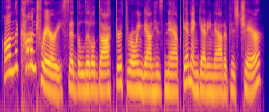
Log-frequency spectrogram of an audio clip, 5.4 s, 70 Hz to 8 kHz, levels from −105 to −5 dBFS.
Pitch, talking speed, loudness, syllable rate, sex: 205 Hz, 190 wpm, -19 LUFS, 4.7 syllables/s, female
